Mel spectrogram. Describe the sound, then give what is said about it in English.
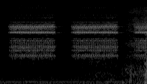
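An electronic backspace alert from a phone's dial pad sounds as loud, buzzy, high-pitched tones: two half-second blasts with a short gap, then a third starting, and no voices. “And then if you have to backspace, it goes like this.”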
